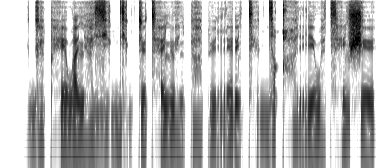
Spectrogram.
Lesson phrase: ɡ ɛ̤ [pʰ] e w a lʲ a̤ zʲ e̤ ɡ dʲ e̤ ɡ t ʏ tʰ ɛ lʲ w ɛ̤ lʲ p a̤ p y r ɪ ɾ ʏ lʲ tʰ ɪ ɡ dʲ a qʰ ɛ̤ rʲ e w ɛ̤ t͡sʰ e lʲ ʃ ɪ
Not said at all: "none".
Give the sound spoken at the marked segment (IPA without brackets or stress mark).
pʰ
